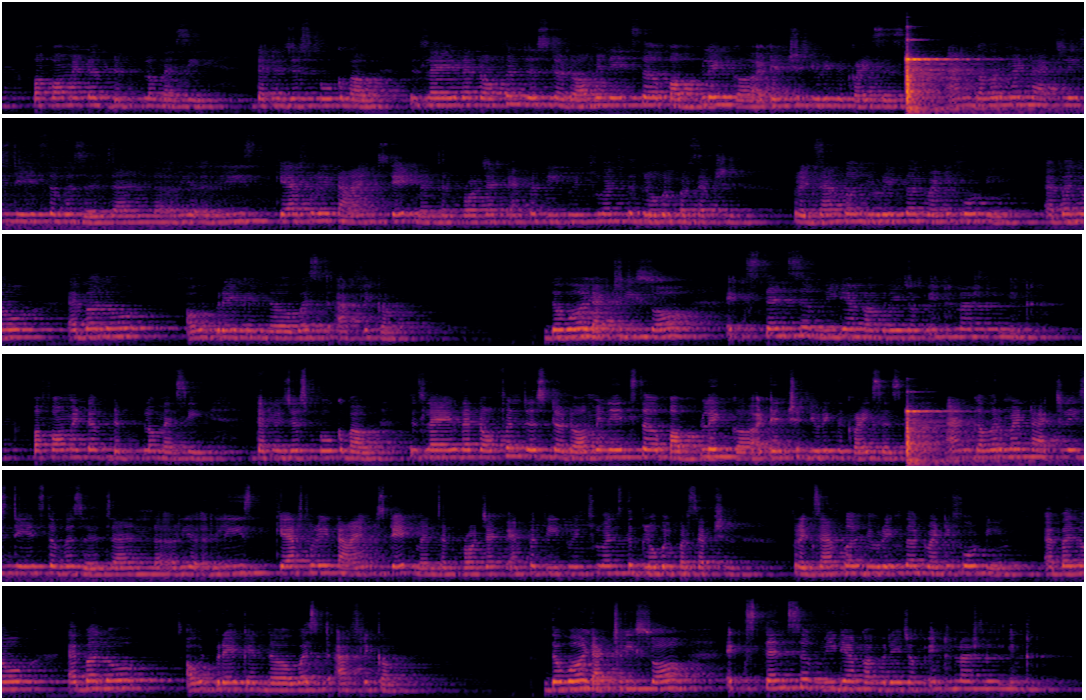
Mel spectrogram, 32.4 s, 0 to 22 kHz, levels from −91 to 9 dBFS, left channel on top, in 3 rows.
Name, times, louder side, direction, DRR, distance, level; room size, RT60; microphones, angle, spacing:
voice 1, 0.3-2.0 2.5-3.7 4.1-13.3 13.6-18.2 18.7-20.9 21.2-21.9 22.3-23.0 23.5-25.6 27.1-31.9, right 2 dB, 50° right, 7 dB, 3.8 m, -41 dB
Piano, 9.0-10.5 10.8-11.0, left 9 dB, 40° left, 0.6 m, -28 dB
25.5 x 17.0 x 8.5 m, 1.3 s
head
